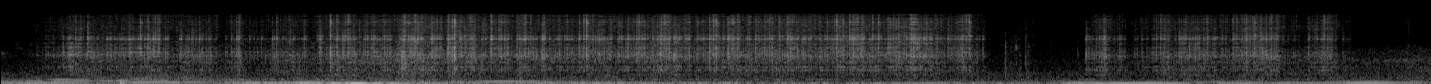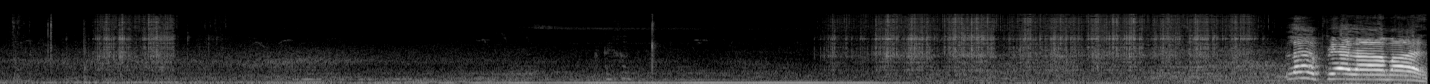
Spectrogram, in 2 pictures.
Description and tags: Spinning of Bicycle Chain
